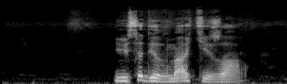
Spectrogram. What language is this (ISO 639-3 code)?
kab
